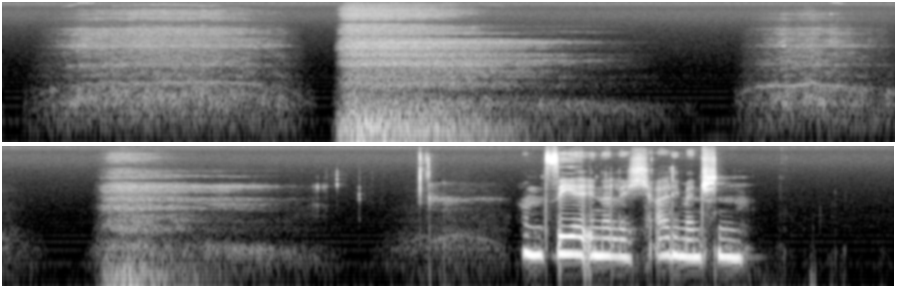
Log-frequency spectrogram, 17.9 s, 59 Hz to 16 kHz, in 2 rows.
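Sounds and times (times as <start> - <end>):
slow deep breaths in and out: 0.4 - 6.5, 7.4 - 9.2, 9.9 - 12.2, 13.1 - 14.1
speech: 14.2 - 16.4.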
